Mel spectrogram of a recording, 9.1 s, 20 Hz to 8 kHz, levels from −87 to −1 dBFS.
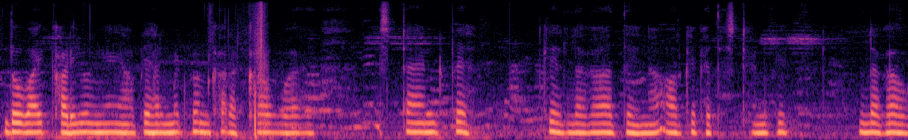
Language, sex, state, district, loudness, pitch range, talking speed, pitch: Hindi, female, Chhattisgarh, Balrampur, -22 LUFS, 180-190 Hz, 150 wpm, 185 Hz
